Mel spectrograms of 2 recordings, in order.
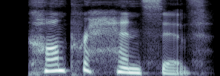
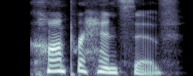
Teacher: The stress lands on the third syllable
